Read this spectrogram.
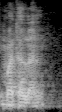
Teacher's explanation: tha in Amiya becomes one of two sounds. It can become ta, or it can even become sa.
